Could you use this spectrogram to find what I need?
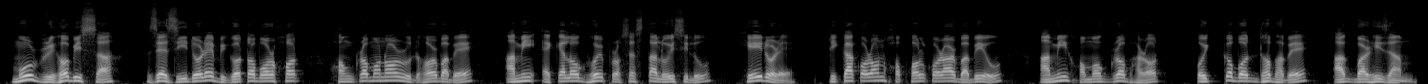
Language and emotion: Assamese, neutral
